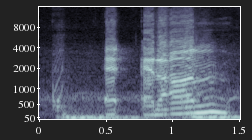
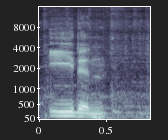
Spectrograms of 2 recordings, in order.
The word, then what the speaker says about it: Eden: Edon, perhaps? Nope. But no. Okay. It's Eden. Like the Garden of Eden.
